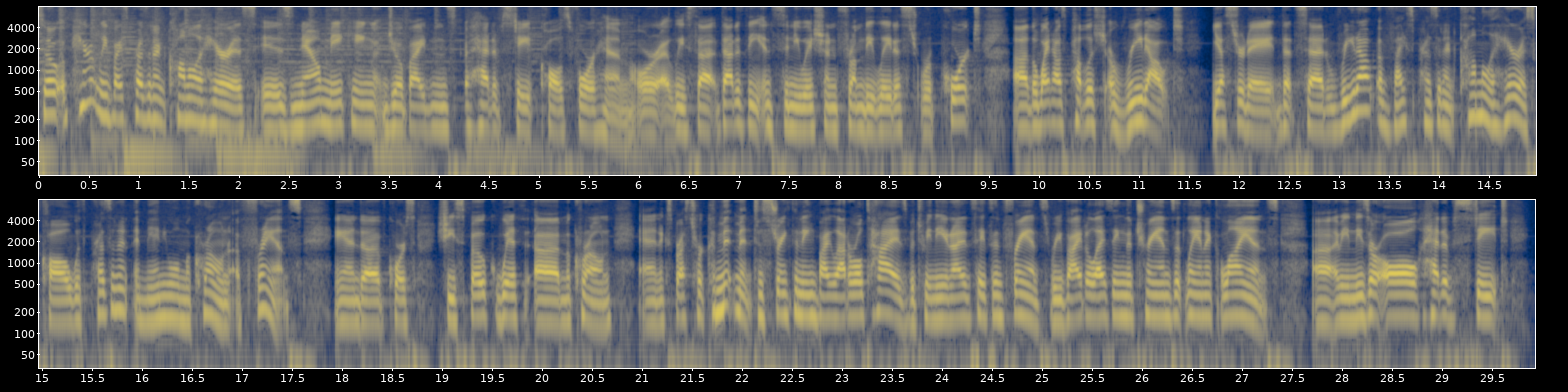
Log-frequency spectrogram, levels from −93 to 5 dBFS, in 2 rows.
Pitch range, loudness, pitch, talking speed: 155-185 Hz, -16 LUFS, 170 Hz, 175 wpm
